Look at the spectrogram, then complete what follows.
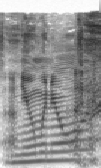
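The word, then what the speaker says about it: Númenor: It's like they, On the topic of Galadriel and his sort of plot, we talked about Numenir. – What are we talking about? – Numenir. – It's pronounced Numenor.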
